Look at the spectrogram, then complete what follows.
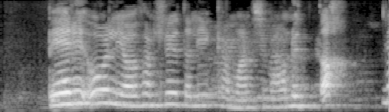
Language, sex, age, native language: Icelandic, female, 11, Icelandic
